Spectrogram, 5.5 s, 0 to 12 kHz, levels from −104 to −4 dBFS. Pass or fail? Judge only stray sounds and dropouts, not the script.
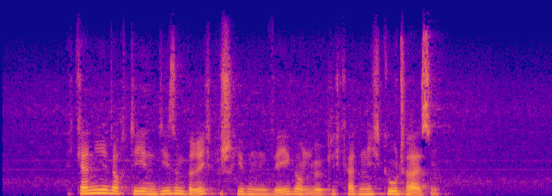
pass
